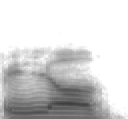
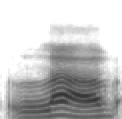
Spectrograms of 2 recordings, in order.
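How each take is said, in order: First: The vowel is a rounded 'o' sound. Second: The vowel is an open 'uh' sound. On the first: The speaker calls it wrong. "and not love" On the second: The speaker calls it right. "That is love"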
